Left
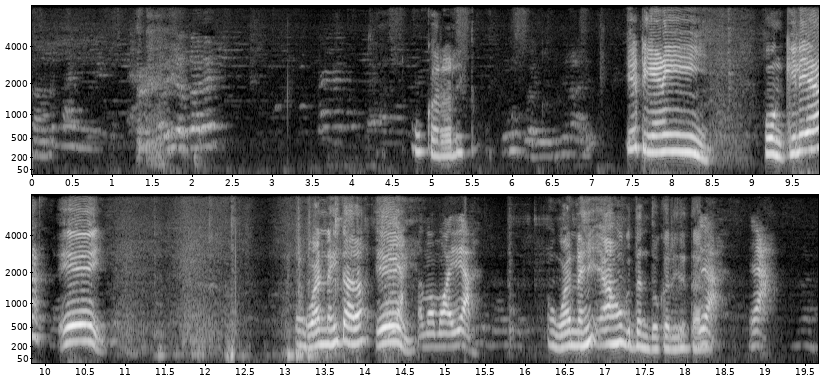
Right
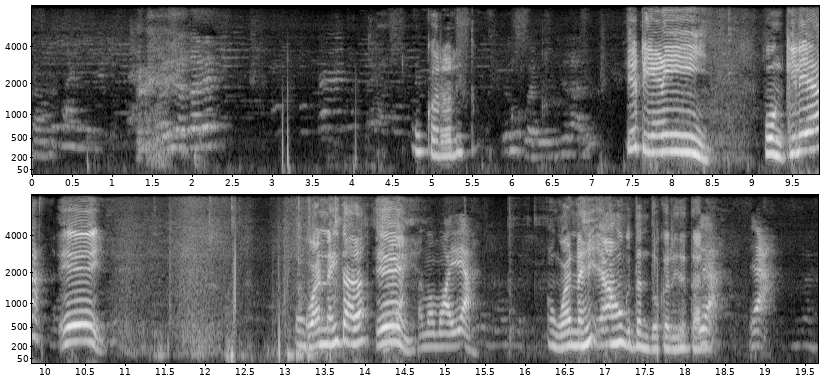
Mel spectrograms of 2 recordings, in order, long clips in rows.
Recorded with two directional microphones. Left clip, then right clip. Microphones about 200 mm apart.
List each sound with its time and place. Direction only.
4.8 s speech: 10° left (ahead or behind)
7.4 s speech: 5° left (ahead or behind)
13.3 s speech: 20° left (ahead or behind)
14.6 s speech: 55° left (ahead or behind)
16.2 s speech: 10° left (ahead or behind)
